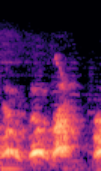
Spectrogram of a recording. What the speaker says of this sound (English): Oh, now I need to debark some dogs.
